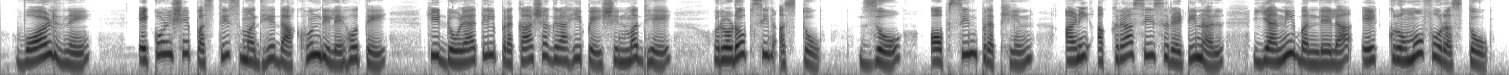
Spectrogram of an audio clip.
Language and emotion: Marathi, neutral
